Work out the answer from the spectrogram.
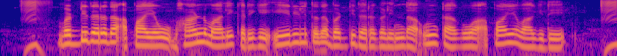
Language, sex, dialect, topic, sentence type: Kannada, female, Coastal/Dakshin, banking, statement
